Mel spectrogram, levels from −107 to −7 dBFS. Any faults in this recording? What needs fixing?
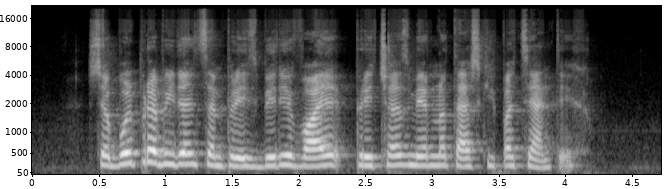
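No faults turn up in this review, so nothing needs to be fixed.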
